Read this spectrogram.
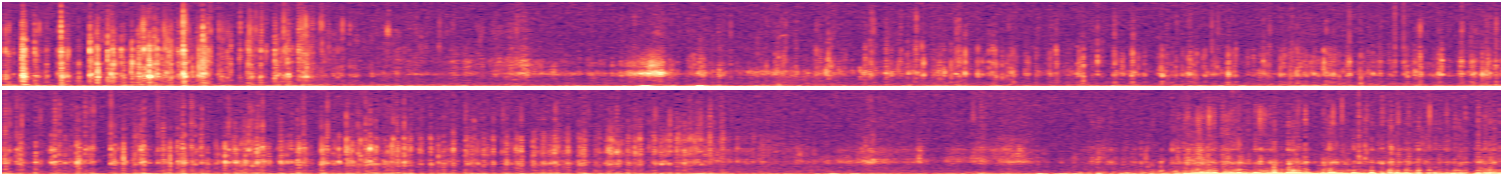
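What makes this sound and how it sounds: Fingertips and nails scratch the bristles of a palm-sized, orange, flexible silicone bristle scrubber and tap its back. The result is a dense, rapid, irregular patter of soft, bright scratching and ticking over a low, muffled rumble. It ends with a louder, thumpier burst of tapping.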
